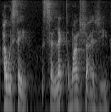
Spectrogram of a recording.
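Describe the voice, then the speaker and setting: At a moderate pace and with a darkish, mid-range voice, a man guesting on a casual podcast interview speaks confidently as he gives advice. He's a property investor and trainer who repeats key phrases and checks in with "do you get what I mean".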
